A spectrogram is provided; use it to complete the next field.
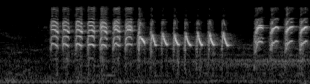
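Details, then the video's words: Greater green leafbird song, presented as relaxing, emotion-rousing material for other songbirds: rapid repeated sharp chirped notes in three quick series, about four per second, with a short pause before the last series. "Relaksasi pembangkit emosi cucak hijau"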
